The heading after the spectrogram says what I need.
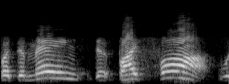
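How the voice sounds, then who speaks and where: A man's raised, projected voice at an extremely high pitch. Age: 80s+. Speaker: nutritionist. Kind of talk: interview. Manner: halting.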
